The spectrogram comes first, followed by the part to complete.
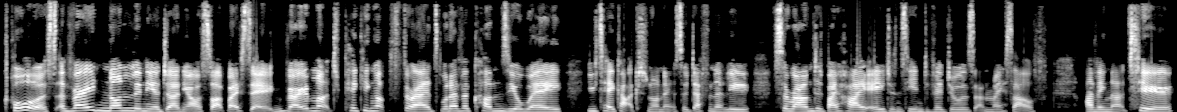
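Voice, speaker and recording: A woman's voice: mid-range voice, normal speed, fairly bright tone, no room sound. A woman in her twenties from the UK, an AI consultant answering podcast interview questions with frequent laughter. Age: 20s. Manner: enthusiastic, laughs often. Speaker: guest, AI consultant.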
